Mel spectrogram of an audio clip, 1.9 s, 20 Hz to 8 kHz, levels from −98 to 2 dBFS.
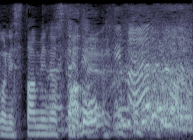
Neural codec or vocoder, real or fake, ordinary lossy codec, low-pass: none; real; none; 7.2 kHz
